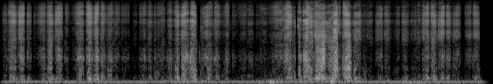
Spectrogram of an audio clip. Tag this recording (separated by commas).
home sounds, Writing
